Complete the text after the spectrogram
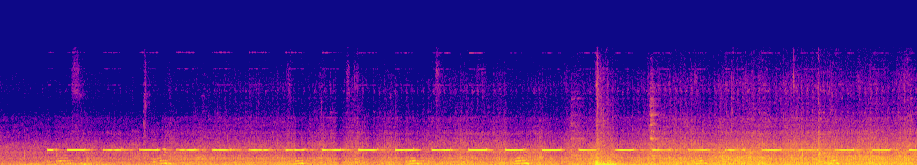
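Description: A truck's reversing alarm beeps steadily and rapidly.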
